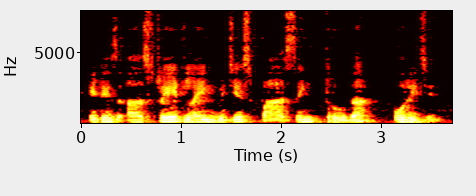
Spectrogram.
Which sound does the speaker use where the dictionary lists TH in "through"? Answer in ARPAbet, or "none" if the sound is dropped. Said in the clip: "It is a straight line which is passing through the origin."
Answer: T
